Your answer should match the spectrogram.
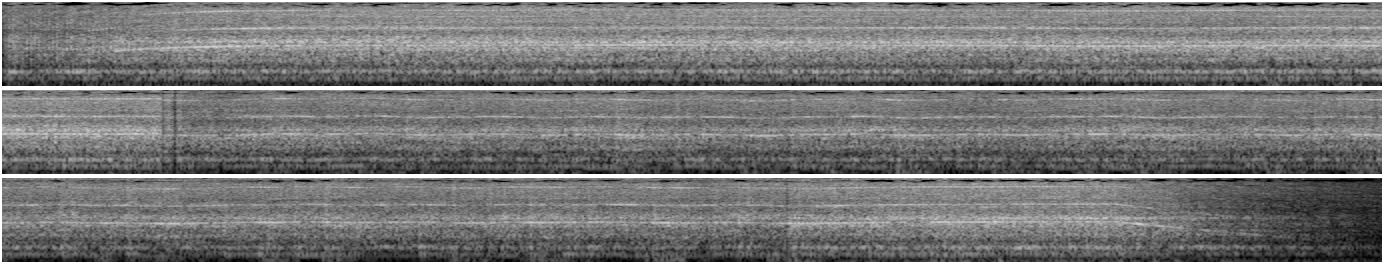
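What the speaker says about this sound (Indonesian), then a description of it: "Lalu masukkan tepung terigu, kocok, dicampur rata, jangan terlalu lama." An electric hand mixer beats cupcake batter with wheat flour mixed in, a loud, steady motor whine that runs unbroken for about fifteen seconds before it cuts off.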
